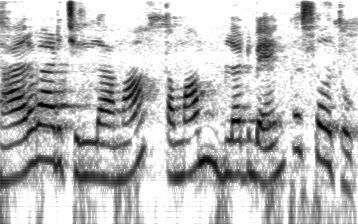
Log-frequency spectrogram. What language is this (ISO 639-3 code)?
guj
